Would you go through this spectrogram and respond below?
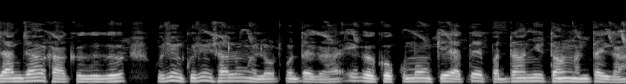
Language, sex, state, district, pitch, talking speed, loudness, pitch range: Wancho, male, Arunachal Pradesh, Longding, 140 Hz, 180 wpm, -17 LUFS, 130-150 Hz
